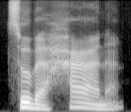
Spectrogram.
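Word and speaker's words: سبحان: না হয় হা সুবেহা হা হবে না হা সুবহানা সুবহানা তারপর রব্বিয়াল যেন এমনটা না হয় রাব্বিয়াল র মোটা করে উচ্চারণ করতে হবে রব্বিয়াল সুবহানা রব্বিয়াল তারপর আজিম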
